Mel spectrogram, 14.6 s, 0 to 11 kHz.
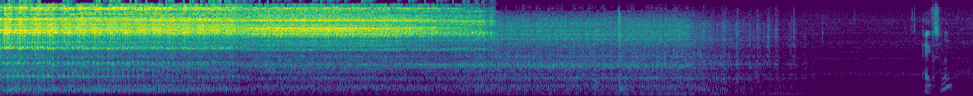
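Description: Lathe taking a 40 thou cut on a back plate with an ISCAR carbide insert, a loud steady high-pitched cutting whine over the machine hum that fades as the cut ends, followed by a brief clatter, no talk.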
